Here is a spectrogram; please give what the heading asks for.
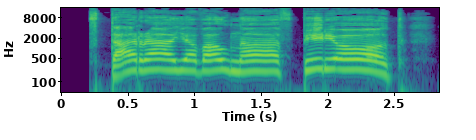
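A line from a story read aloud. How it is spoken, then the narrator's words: Shout. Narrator (Russian): крикнула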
